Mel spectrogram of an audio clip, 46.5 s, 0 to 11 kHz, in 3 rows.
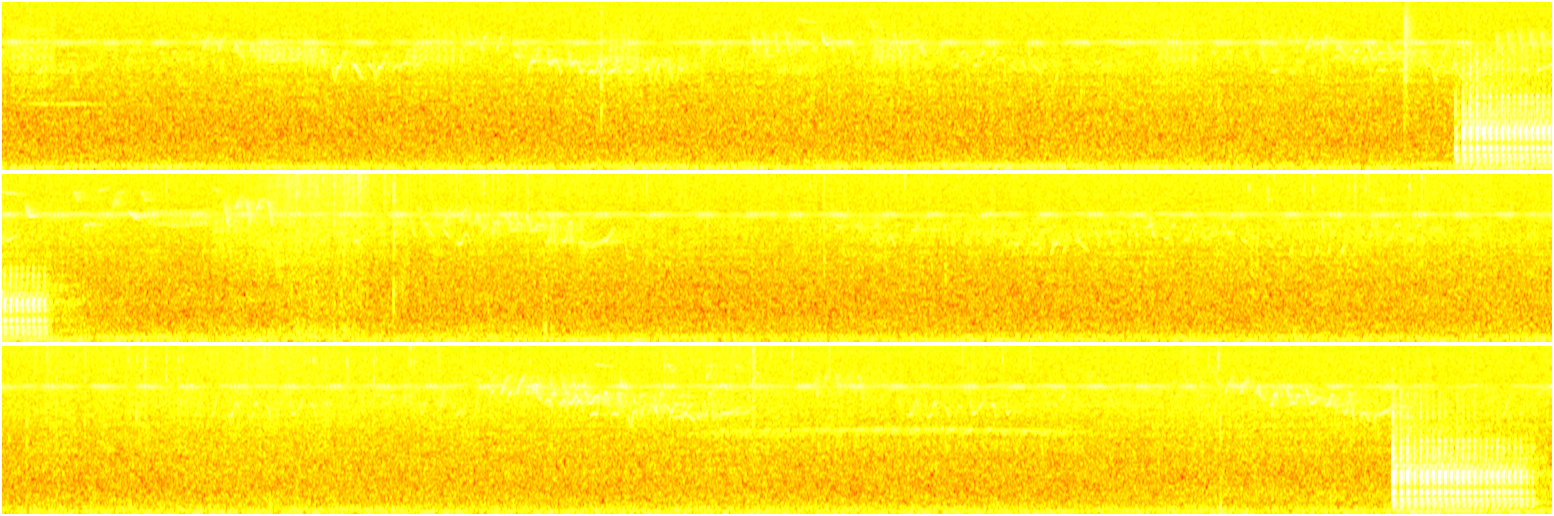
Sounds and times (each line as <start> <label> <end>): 0.0 fresh breeze that constantly fluttered the leaves 46.5
14.6 Black Woodpecker hammers at the top of a dead tree 16.8
44.9 Black Woodpecker hammers at the top of a dead tree 46.5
